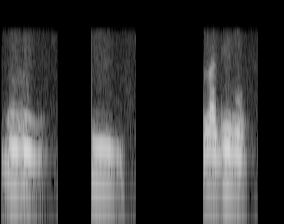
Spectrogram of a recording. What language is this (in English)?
Assamese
